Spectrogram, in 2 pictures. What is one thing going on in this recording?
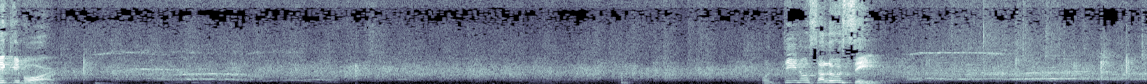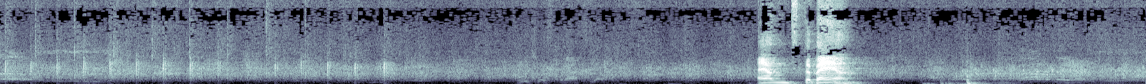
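A big band plays jazz.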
